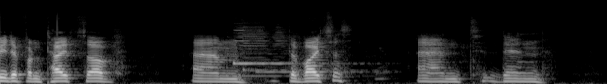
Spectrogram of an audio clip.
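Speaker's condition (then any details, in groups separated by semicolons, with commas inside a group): MND; onset right side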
